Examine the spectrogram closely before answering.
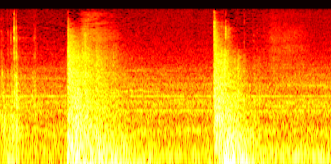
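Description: A heavy metal door opens with a low rumble.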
